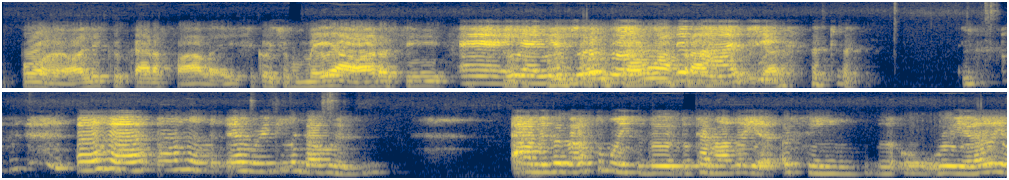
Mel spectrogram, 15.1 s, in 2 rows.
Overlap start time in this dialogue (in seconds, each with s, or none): 3.4 s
